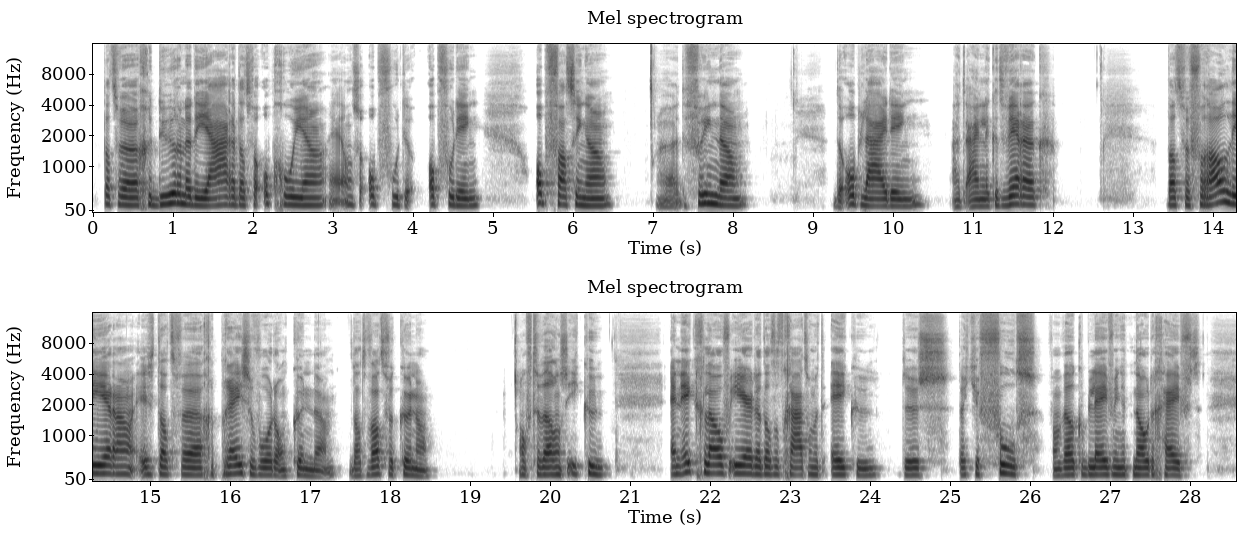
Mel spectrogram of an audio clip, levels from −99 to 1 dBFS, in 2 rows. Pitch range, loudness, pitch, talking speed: 150-180 Hz, -20 LUFS, 160 Hz, 120 wpm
